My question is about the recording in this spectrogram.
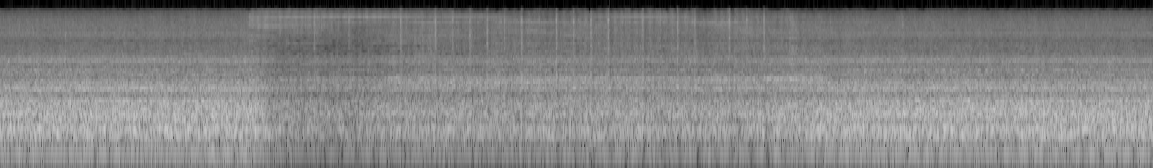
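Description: Bandsaw and a shop dust-collector vacuum running steadily while the blade cuts a small basswood blank. The cutting adds a faint high edge to the sound from about two and a half to seven and a half seconds in.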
